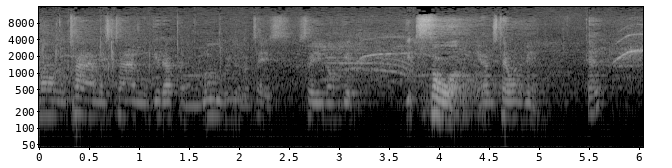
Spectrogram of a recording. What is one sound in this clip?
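A crowd cheers and sings along.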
